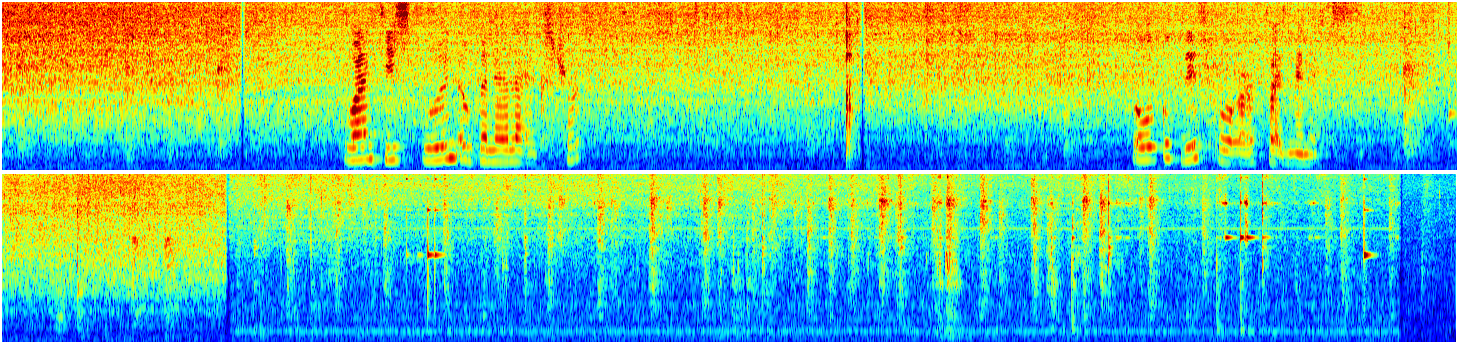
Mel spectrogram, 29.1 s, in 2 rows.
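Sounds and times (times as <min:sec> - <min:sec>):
filling sizzling in a skillet: 0:00.0 - 0:28.0
spatula scraping and tapping: 0:13.9 - 0:28.6.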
